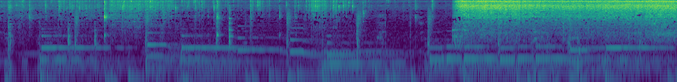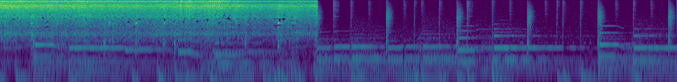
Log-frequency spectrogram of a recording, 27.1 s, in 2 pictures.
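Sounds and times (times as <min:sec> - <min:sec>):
vegetables sizzling in frying pan: 0:00.0 - 0:05.4, 0:09.0 - 0:19.9.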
